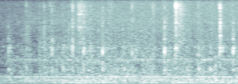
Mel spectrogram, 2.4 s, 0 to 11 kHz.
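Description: Faint, irregular ticking and rattling from a CD on the turntable of a Naim NAC D3 CD player, over a faint steady hum. The disc's centre hole is too large and the original Naim puck does not clamp it firmly enough, so the disc rattles and knocks on the turntable.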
